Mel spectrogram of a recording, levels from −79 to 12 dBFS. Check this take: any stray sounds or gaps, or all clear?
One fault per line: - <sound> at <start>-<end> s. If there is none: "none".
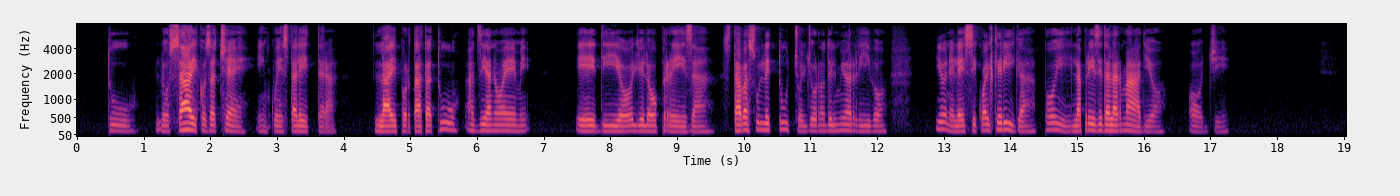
none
